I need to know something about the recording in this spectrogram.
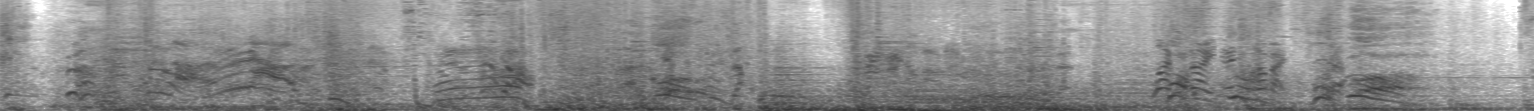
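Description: Heavy weapons clash and thud in a fierce fight.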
